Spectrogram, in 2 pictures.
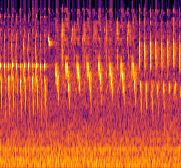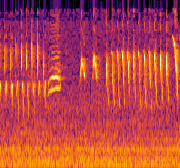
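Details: Canary song holding flycatcher mimicry, used for tutoring young birds: a rapid trill slowing into repeated downslurred notes, a buzzy tremolo, a brief rising warble, then more quick slurs.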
